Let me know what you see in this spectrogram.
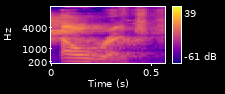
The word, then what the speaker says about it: Elrich: Elrich.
